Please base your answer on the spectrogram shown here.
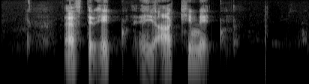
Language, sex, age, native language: Icelandic, male, 40-49, Icelandic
